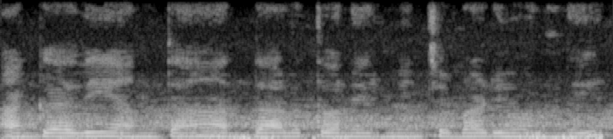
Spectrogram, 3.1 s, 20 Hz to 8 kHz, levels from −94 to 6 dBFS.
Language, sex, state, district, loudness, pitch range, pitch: Telugu, female, Telangana, Mahabubabad, -17 LUFS, 205-210 Hz, 205 Hz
